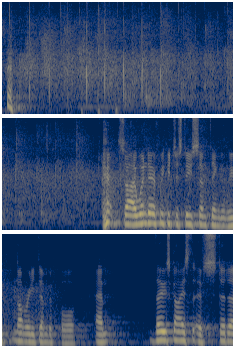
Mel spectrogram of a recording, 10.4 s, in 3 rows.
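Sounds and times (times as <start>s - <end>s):
audience applause: 0.0s - 7.7s
speech: 0.1s - 0.4s, 5.0s - 10.4s.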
